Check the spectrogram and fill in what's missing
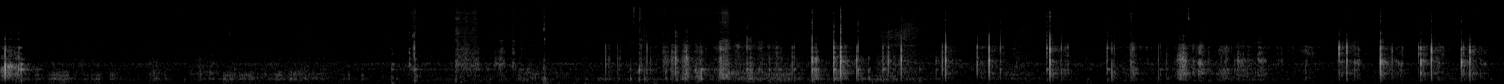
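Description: Long painted nails tap on the lid of a small, round, hollow silver metal tin held in the hand, a tin that may hold magnetic balls. After a few quiet seconds of faint soft rustling, sharp, bright, clicky taps begin. They grow denser and louder from about the middle onward, each one dying away almost instantly with a thin metallic tick.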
